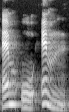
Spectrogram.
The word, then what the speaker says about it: mom: 마암이라고 제가 옆에 짝대기 쭉 긋고 길게 발음하시라는 표시로 해놨어요. 그래서 맘이 아니라 맘 이렇게 발음하셔야 됩니다. 원래 맘카페 있잖아요. 요즘에 엄마들 들어가가지고 카페에서 활동들 많이 하시는데 그 맘카페가 있는데 맘이 아니라 맘입니다. 길게 발음해주세요.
